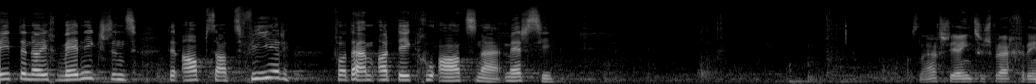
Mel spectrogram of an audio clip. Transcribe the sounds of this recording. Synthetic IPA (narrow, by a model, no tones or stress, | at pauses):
ɪtənœʏχʋɛnɪkʃtənsd̥əɾʔɑpsɑt͡sfiːəɾ | fɔdæmɑɾtɪkχl̩ˠʔɑːt͡snæːmɛɾsi | ɑlsnæːχʃtiɛɪnt͡səʃpɾæχəɾɪ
